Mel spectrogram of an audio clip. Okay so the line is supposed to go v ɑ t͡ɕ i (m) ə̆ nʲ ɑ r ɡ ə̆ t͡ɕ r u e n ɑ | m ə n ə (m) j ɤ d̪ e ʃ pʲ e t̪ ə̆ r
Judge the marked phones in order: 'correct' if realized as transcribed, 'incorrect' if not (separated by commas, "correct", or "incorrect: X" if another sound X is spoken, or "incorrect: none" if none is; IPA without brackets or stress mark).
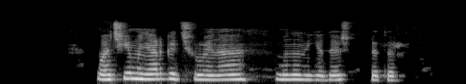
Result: correct, incorrect: n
